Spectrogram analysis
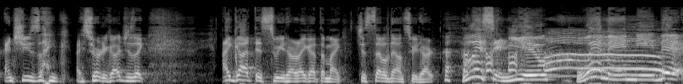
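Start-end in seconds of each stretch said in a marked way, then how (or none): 2.2-6.8 pushy lady. Retold or imitated. Pushy lady voiced, laughing.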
